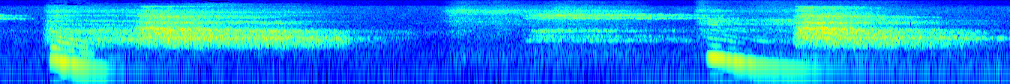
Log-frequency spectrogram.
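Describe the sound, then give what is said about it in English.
Slow, deep breaths during a guided relaxation, drawn in through the nose and let out through the mouth: a few long, airy inhale-exhale cycles of soft, breathy hiss, with no talking. “take a couple deep breaths. So an inhale through the nose and an exhale out the mouth. A couple more like that.”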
